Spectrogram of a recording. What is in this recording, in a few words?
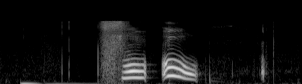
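"service", Mandarin, hearing-impaired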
